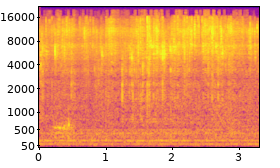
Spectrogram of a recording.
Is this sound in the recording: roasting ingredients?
yes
